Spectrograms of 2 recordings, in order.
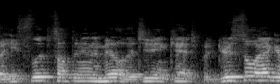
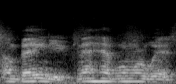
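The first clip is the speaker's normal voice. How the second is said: plain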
